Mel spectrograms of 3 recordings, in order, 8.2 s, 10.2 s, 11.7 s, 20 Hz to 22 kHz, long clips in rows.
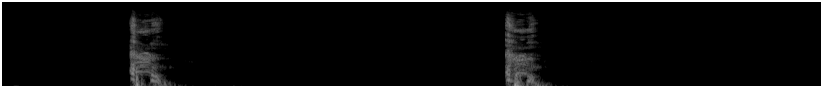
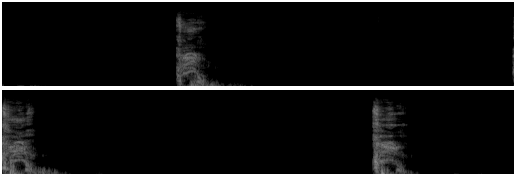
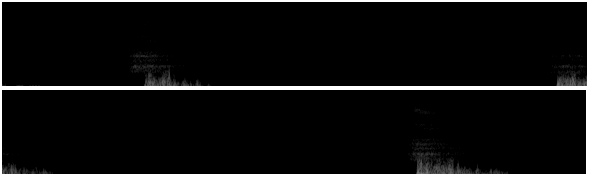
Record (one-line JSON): {"cough_length": "8.2 s", "cough_amplitude": 4020, "cough_signal_mean_std_ratio": 0.21, "three_cough_length": "10.2 s", "three_cough_amplitude": 4610, "three_cough_signal_mean_std_ratio": 0.23, "exhalation_length": "11.7 s", "exhalation_amplitude": 494, "exhalation_signal_mean_std_ratio": 0.29, "survey_phase": "alpha (2021-03-01 to 2021-08-12)", "age": "45-64", "gender": "Male", "wearing_mask": "No", "symptom_none": true, "smoker_status": "Ex-smoker", "respiratory_condition_asthma": false, "respiratory_condition_other": false, "recruitment_source": "REACT", "submission_delay": "2 days", "covid_test_result": "Negative", "covid_test_method": "RT-qPCR"}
